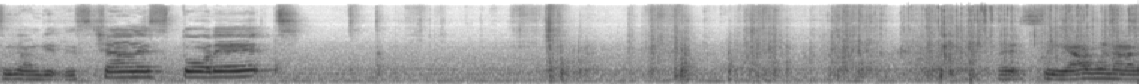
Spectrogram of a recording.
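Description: Cardboard packaging rustles and tears as a box is opened.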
